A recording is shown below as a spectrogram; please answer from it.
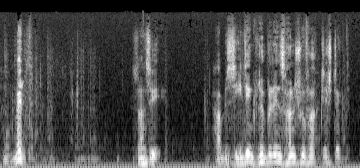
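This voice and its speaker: A man playing a shrewd, dryly ironic police commissioner in an old radio crime drama, talking in a measured, lecturing way. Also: mid-range voice, animated, gravelly, slight background noise. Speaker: police inspector.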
